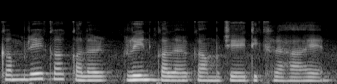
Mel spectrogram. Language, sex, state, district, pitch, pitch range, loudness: Hindi, female, Arunachal Pradesh, Papum Pare, 190 Hz, 180-210 Hz, -17 LUFS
